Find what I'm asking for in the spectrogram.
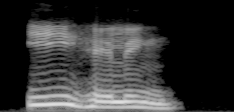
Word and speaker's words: e-hailing: H-A-I-L-I-N-G. – Okay. – E-hailing service. – E-hailing, okay. Interesting. – E-hailing. Yeah, E is separate, and then you pause, and then hailing.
